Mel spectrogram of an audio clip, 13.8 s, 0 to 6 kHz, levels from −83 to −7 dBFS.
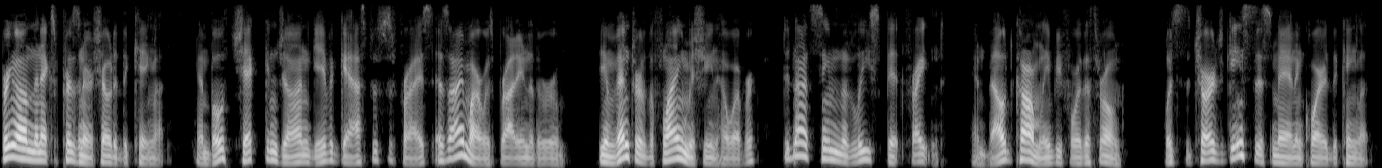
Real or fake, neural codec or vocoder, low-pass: real; none; 5.4 kHz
